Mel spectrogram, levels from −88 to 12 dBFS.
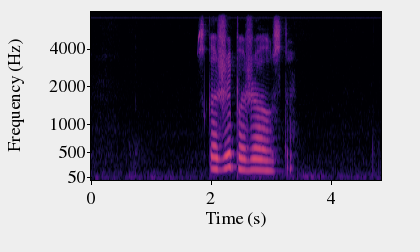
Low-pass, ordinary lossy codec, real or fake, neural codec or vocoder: none; none; real; none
